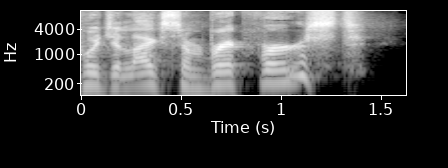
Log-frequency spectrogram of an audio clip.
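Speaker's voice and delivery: put-on rural country accent. Joking about how breakfast gets said deep in the country: exaggerated inbred country accent. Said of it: "the way to say breakfast in, like, super inbred country".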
